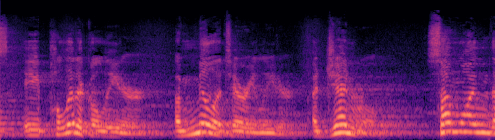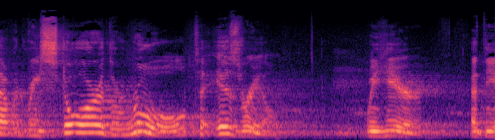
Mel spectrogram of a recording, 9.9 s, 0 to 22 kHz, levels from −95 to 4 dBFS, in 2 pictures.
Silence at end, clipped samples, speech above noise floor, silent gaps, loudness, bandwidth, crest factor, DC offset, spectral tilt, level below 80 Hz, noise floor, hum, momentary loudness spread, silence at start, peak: 0 s; under 0.1%; 25 dB; none; -22 LUFS; 13.5 kHz; 18 dB; under 0.1%; -5.5 dB/octave; -74 dBFS; -46 dBFS; none; 13 LU; 0 s; -4 dBFS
